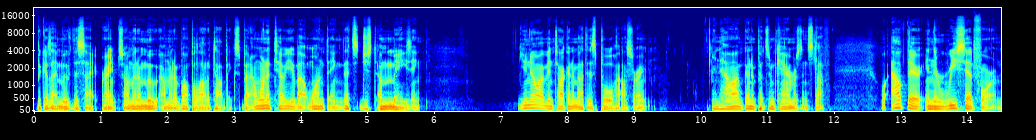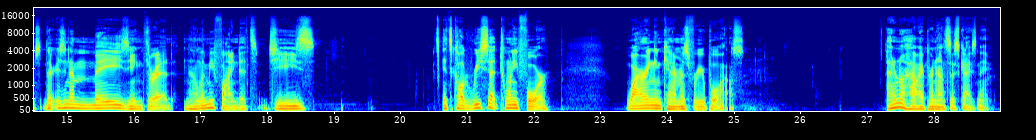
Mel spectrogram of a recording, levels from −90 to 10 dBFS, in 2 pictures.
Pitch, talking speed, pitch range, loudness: 105 Hz, 175 wpm, 95-115 Hz, -19 LUFS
